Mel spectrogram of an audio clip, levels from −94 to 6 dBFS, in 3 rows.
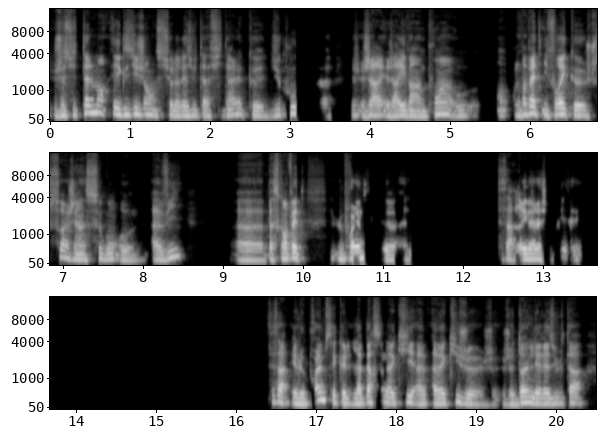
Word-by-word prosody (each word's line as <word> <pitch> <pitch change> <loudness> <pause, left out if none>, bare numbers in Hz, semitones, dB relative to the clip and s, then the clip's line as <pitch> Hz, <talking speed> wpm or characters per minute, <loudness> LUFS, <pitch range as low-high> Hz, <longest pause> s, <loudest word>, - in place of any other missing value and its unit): je 135 +1 -1
suis 135 +2 -5
tellement 200 +4 +2
exigeant 155 -1 0
sur 140 +1 -5
le 130 - 0
résultat 130 -1 -2
final 145 +5 -5
que 130 -2 -2
du 120 +5 -8
coup, 150 +6 -4 0.7
heu, - - -8
j - - -10
j'arri 135 +2 +1
j'arrive 130 +1 +2
à 130 - +2
un 120 -1 -2
point 165 +6 -1
où 130 +1 -9 0.2
en 135 0 -11
donc 140 +2 -2
en - - +1
fait, 195 +1 +6
il 140 - -2
faudrait 155 +4 +5
que 135 -2 +2
j 120 - -8
soit 195 -4 -2
j'ai 145 -2 -2
un 135 0 0
2nd, 140 0 -4
heu, 115 - -14 0.2
avis, 145 - -2 0.7
heu, 120 -1 -2
parce - - -1
qu'en 150 -1 +3
fait, 165 -1 +7 0.4
l 175 - -15
le 145 - -1
problème, 165 +4 +6
c'est 135 - -6
que 130 - 0
aller 135 - -13 1.1
ça - - -3
arrive 145 0 +4
à 140 - +5
lâcher 140 -2 +2
prise 400 0 -10
et - - -13 2.9
C'est 175 - -9
ça 170 -4 +3
et 140 - +2
le 135 0 +3
problème, 200 - +4
c'est 220 -7 -1
que 145 - -1
la 135 0 +2
personne 165 +1 +1
à 145 - +3
qui 155 +4 0
a 125 -2 -2
avec 130 0 +2
qui 150 +6 -4
je 125 -6 -1
je 115 +1 -15
je 120 +1 -5
donne 160 +7 +4
les 140 - +4
résultats, 140 +2 -1
140 Hz, 200 wpm, -22 LUFS, 130-155 Hz, 2.9 s, fait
